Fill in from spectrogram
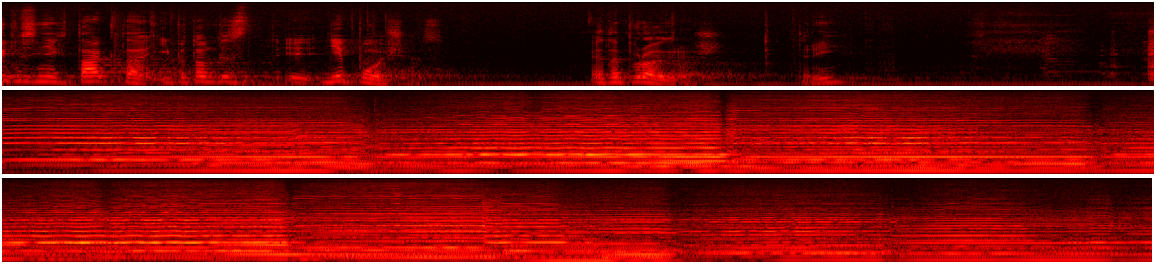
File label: Overhead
